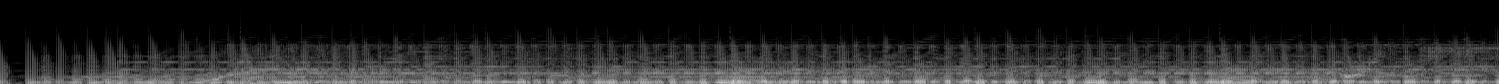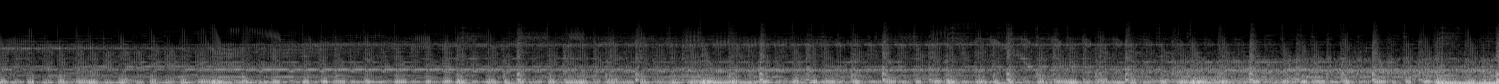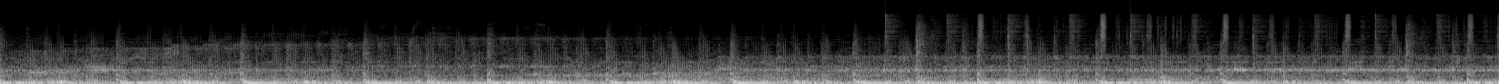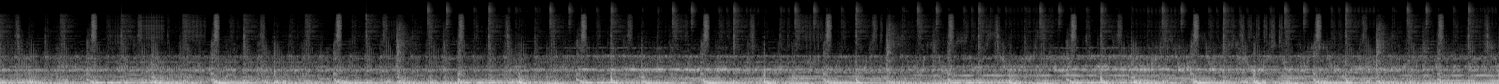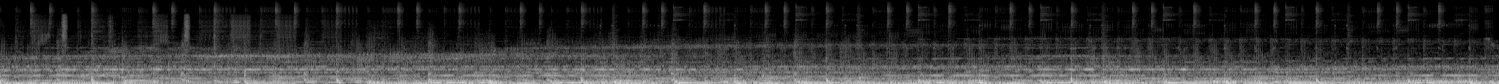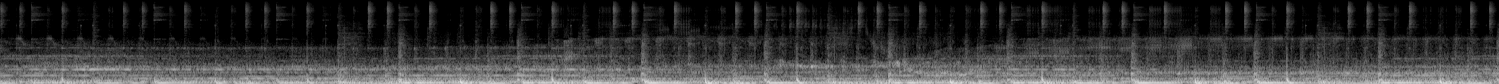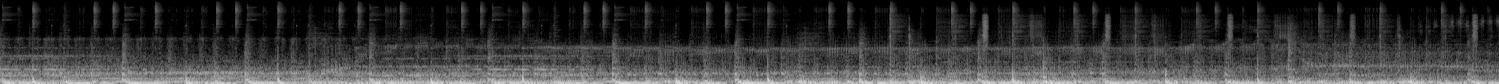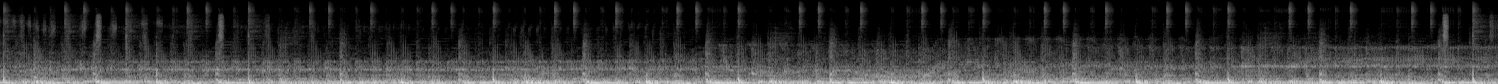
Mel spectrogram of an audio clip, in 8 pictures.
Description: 2354📈 - 55%🤔 - 98BPM🔊 - 2010-12-18📅 - 51🌟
